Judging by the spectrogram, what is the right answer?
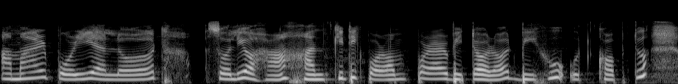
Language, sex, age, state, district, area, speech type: Assamese, female, 18-30, Assam, Charaideo, urban, spontaneous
